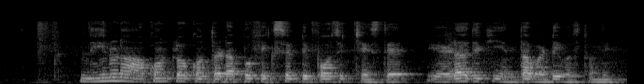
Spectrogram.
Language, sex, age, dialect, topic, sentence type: Telugu, male, 18-24, Utterandhra, banking, question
